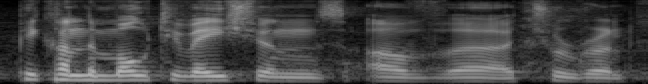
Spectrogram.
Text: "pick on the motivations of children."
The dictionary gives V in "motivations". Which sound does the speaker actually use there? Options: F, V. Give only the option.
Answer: V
